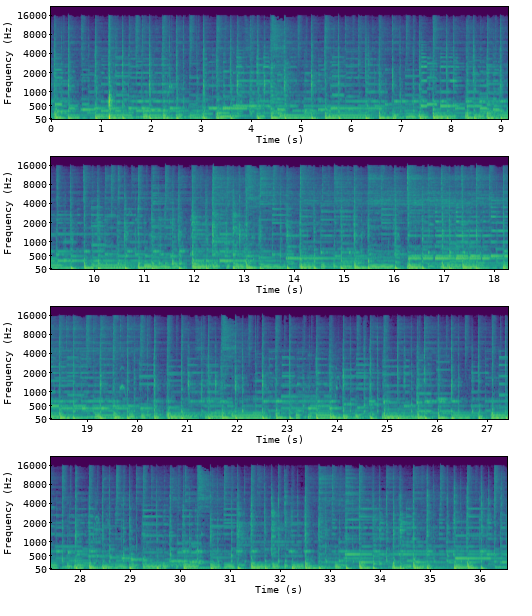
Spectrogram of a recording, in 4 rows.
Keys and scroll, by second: 29.7 x, 31.1 v.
